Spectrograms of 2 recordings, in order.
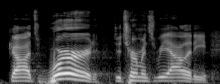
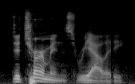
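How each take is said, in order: First: "word" hit hard and loud; louder restatement. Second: Said in the usual way. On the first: Shown as a demonstration. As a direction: drive home "word" with force.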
